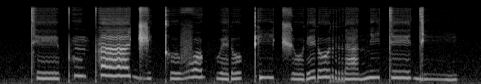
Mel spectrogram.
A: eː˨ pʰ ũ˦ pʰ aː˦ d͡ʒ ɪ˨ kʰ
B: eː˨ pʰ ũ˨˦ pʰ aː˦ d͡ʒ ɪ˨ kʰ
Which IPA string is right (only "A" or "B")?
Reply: A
